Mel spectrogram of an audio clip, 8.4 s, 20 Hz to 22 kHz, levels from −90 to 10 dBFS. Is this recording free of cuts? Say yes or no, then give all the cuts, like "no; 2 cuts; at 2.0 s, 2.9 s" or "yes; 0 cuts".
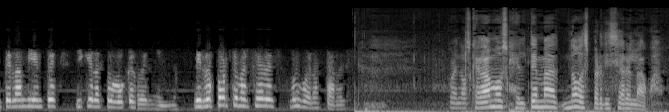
no; 5 cuts; at 1.7 s, 2.3 s, 3.5 s, 6.4 s, 7.0 s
